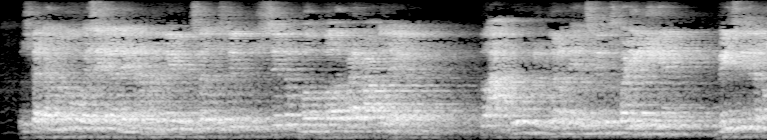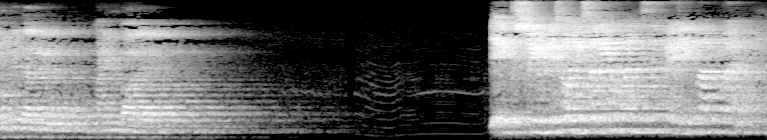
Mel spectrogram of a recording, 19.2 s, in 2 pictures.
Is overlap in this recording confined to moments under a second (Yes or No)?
Yes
